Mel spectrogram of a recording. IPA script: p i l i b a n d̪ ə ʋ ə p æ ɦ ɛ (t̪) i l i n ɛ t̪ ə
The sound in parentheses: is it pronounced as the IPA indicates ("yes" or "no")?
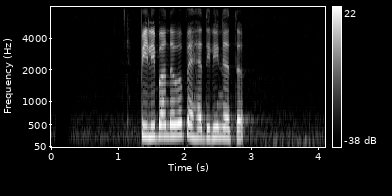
no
